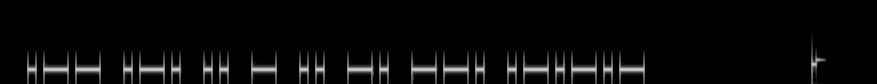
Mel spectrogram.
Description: Morse code, heard as a keyed tone, about 14 wpm, 700 Hz. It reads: WRITING.
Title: Sentences from Top 800 Words 15wpm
